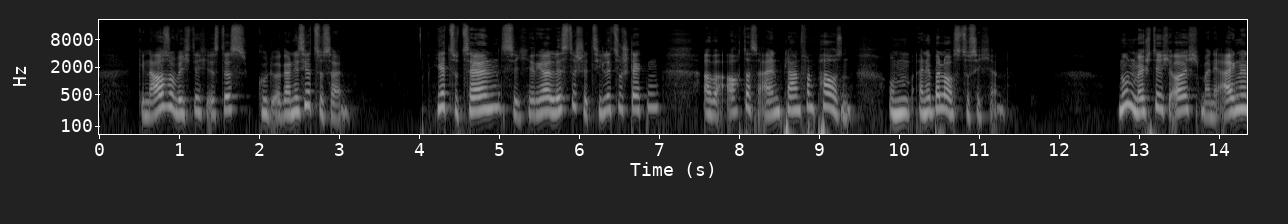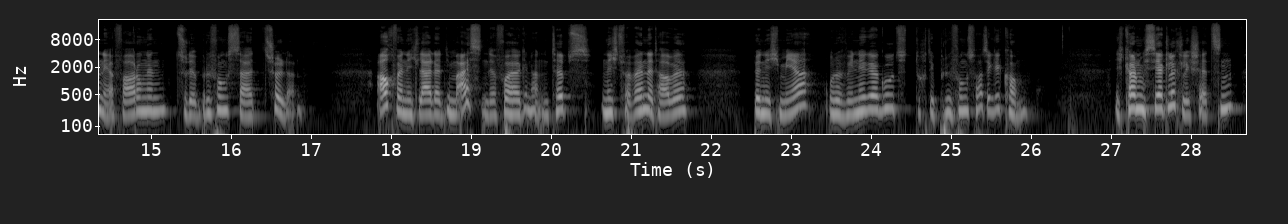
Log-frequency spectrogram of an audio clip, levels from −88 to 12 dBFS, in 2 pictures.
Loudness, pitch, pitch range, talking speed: -36 LUFS, 215 Hz, 190-240 Hz, 140 wpm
